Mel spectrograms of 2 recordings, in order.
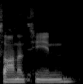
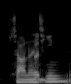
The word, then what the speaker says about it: Sonatine: sonatine is that uh I think it's pronounced sonatine sonatine okay I could be wrong it kind of sounds like a gum yeah it does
